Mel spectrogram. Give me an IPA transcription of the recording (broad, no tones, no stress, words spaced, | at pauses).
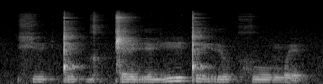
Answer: xiːkǃikʷɡɘkʷ ǁerʲej iːǃirʲuːk xuːŋʷe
